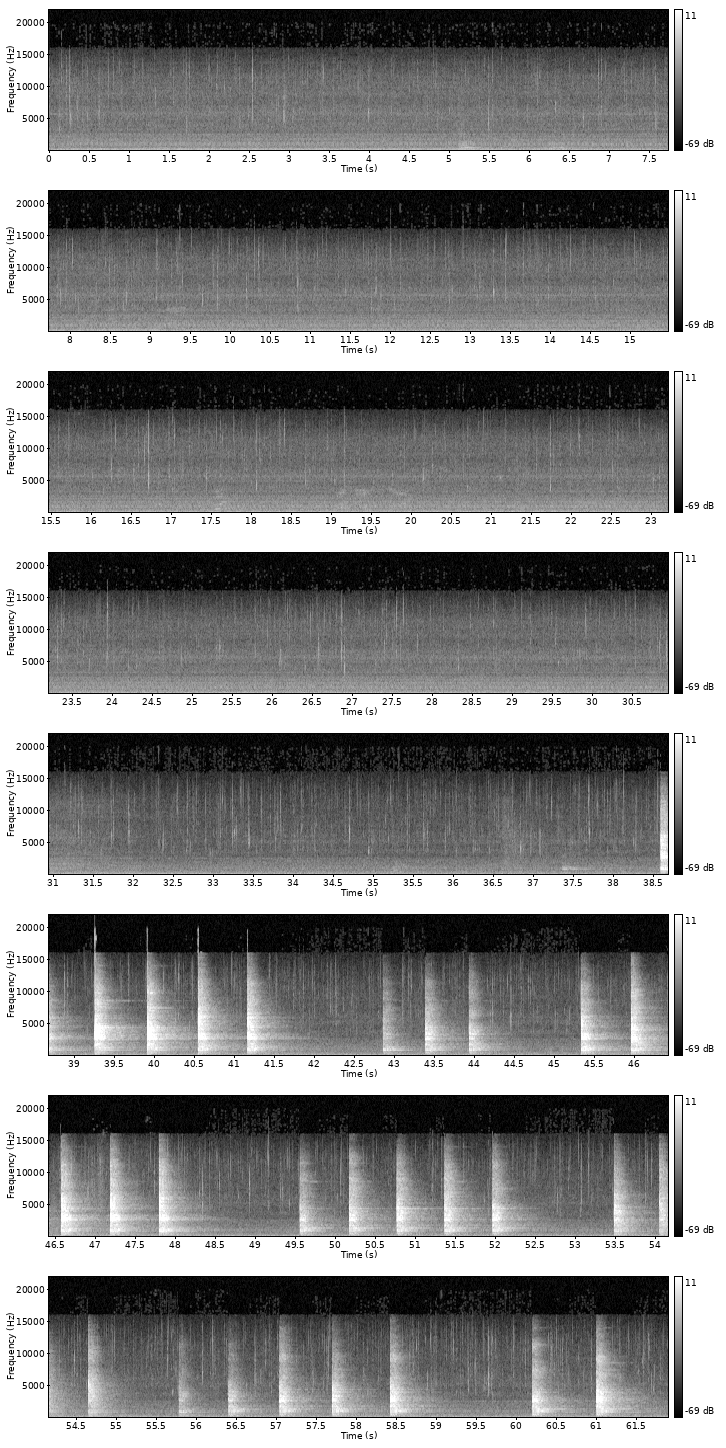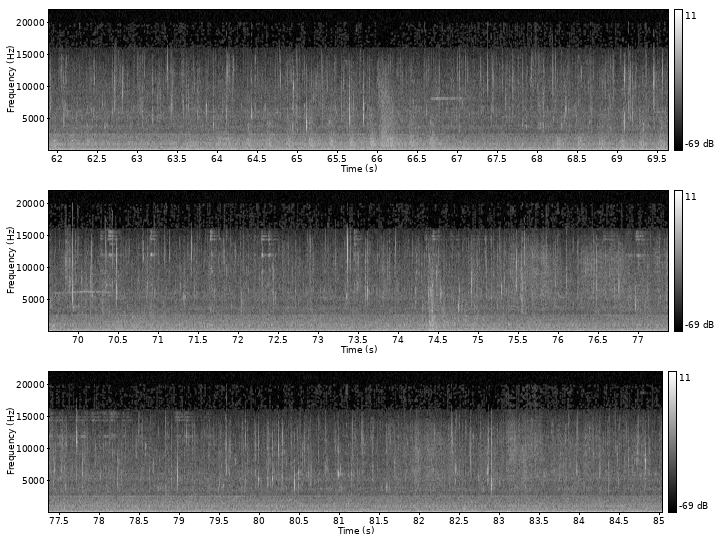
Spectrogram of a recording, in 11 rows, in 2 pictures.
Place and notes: water drips from a hydrant, positioning of a steel girder by using an excavator, some welding
the city, the country & me: november 1, 2013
